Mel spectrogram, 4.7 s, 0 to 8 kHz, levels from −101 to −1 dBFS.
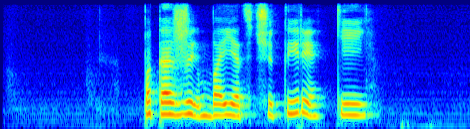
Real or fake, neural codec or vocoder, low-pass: fake; autoencoder, 48 kHz, 32 numbers a frame, DAC-VAE, trained on Japanese speech; 7.2 kHz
